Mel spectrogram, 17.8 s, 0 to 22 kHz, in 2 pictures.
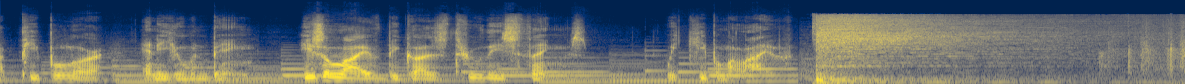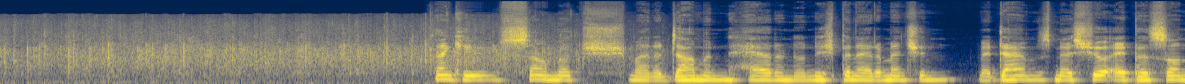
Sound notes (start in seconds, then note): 6.0 cymbal crash; 6.1 applause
